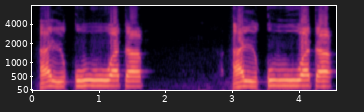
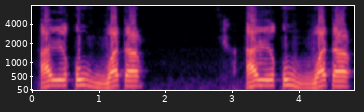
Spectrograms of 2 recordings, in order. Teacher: تو یہاں پر کیونکہ ادغام ہو گیا تو اب مد یہاں نہیں کریں گے، اور پھر اس واو کے اوپر شد کو واضح کرنے کے لیے ہم یہاں پر نبر کریں گے، آواز واو کی اونچی کریں گے۔ تو یہ وہی قاعدہ ہے جو ہم نے اوپر پڑھا کہ جب واو اور یا کے اوپر شد آئے تو اب آواز کریں گے القوۃ، القوۃ۔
